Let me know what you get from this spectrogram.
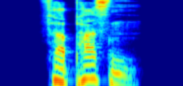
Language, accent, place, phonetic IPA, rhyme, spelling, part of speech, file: German, Germany, Berlin, [fɛɐ̯ˈpasn̩], -asn̩, verpassen, verb, De-verpassen.ogg
- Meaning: 1. to miss (be late for; be unable to use or attend) 2. to miss (fail to hit or reach) 3. to provide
